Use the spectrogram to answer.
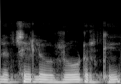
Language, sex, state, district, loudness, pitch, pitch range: Tamil, male, Tamil Nadu, Nilgiris, -15 LUFS, 115 Hz, 110-115 Hz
